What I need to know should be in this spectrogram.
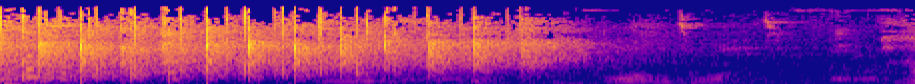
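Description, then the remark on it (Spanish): A few seconds of audience applause at the end of a talk at Navacón, sharp claps in a quick, fairly steady rhythm, then it dies away into near silence with a few faint murmurs. “Bueno, te voy a dar un aplauso.”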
